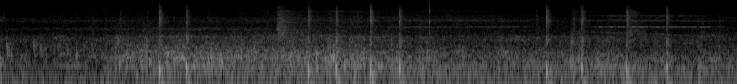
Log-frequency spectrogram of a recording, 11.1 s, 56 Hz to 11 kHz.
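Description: Southern Class 377 Electrostar electric multiple unit pulling slowly into the platform. A steady rumble builds in the first seconds, with a dozen or so irregular sharp clicks from the wheels on the track and a thin high squeal in the last few seconds as it slows.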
